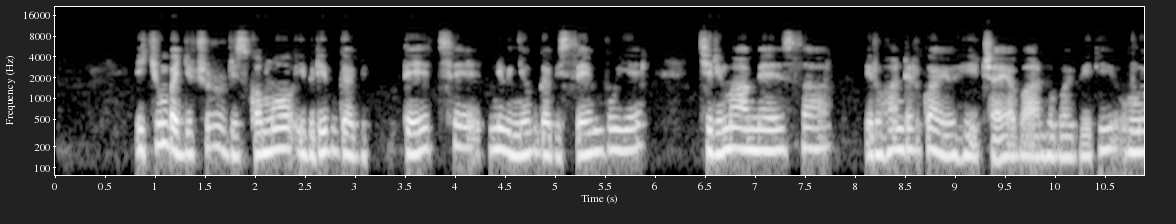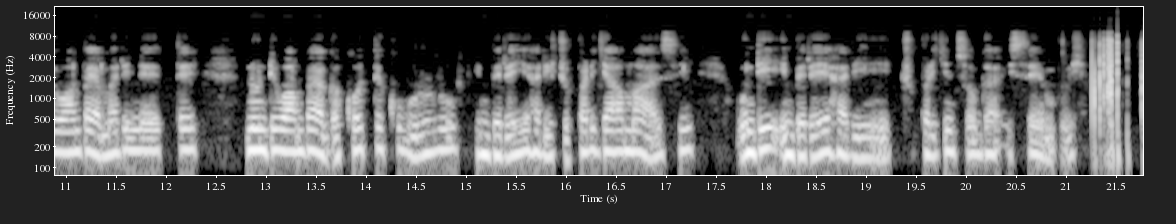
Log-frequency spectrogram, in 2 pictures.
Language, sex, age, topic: Kinyarwanda, female, 36-49, finance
